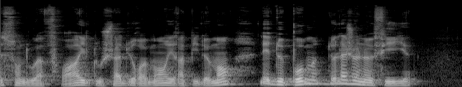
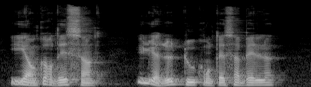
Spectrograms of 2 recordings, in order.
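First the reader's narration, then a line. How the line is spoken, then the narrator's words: Imperious voice. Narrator (French): maintint-il d'une voix impérieuse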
